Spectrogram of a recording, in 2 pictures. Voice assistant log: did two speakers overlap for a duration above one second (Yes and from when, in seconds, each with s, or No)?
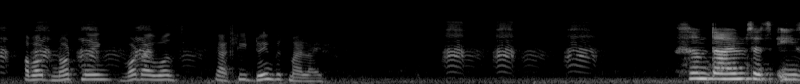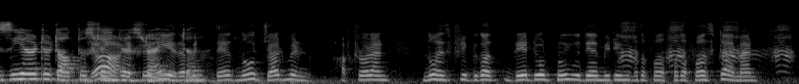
Yes, from 8.8 s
